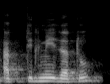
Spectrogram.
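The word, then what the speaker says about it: التلميذة: তা দিয়ে আর তা এই হরফটা হলো হরুফে শামসী এজন্য আলিফ লাম তো আমরা যুক্ত করলাম কিন্তু লামটা উচ্চারণে আসছে না এজন্য আত্তিলমিজু আত্তিলমিজাতু তো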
